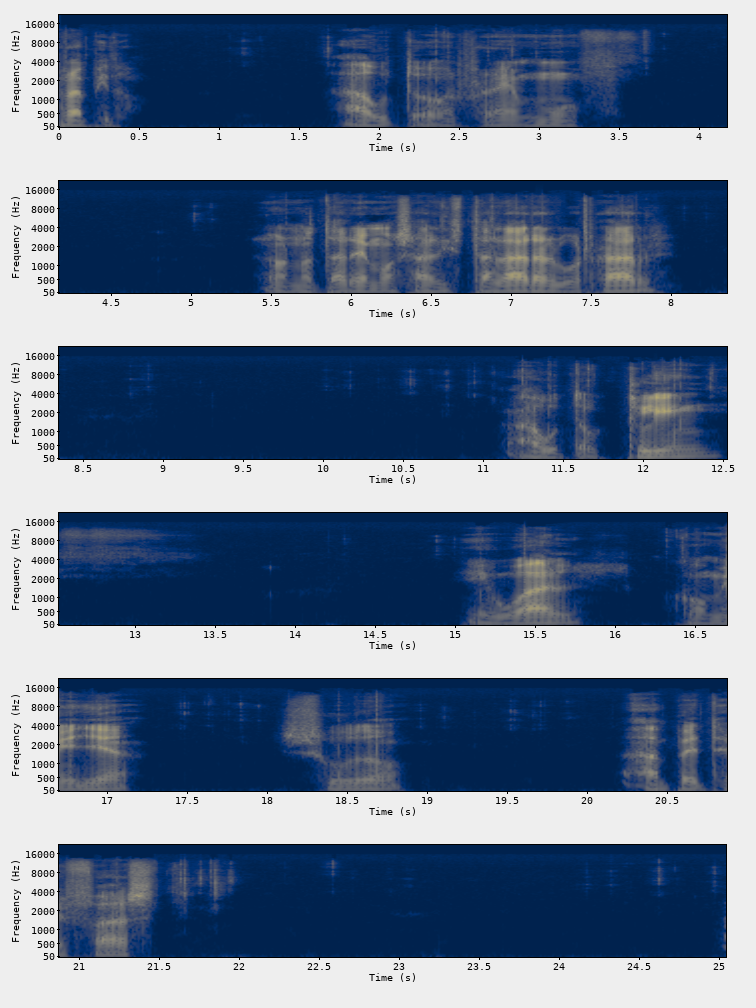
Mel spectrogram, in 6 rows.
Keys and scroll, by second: 1.5 Return, 2.0-3.6 typing, 4.8-7.6 typing, 9.5 typing, 11.0-22.6 typing.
